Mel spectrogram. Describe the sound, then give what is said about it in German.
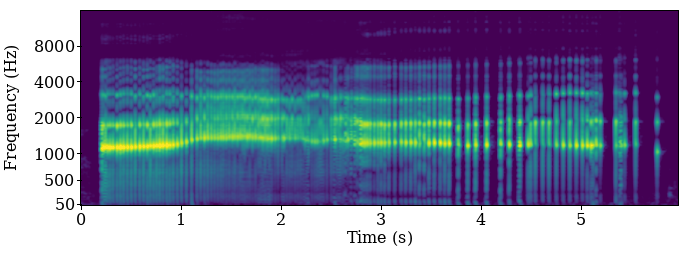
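A voice imitates a ghostly horror-film croak: a sustained, strained throaty rattle that breaks into rapid clicking pulses, loud, with no words spoken. “ich kann so ein Geräusch machen von, ähm, von einem Horrorfilm, von The Grudge”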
